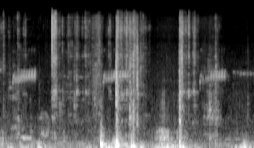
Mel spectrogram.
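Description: Small knocks and clatters sound on a boat deck.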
